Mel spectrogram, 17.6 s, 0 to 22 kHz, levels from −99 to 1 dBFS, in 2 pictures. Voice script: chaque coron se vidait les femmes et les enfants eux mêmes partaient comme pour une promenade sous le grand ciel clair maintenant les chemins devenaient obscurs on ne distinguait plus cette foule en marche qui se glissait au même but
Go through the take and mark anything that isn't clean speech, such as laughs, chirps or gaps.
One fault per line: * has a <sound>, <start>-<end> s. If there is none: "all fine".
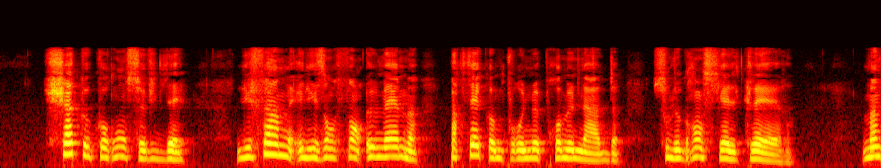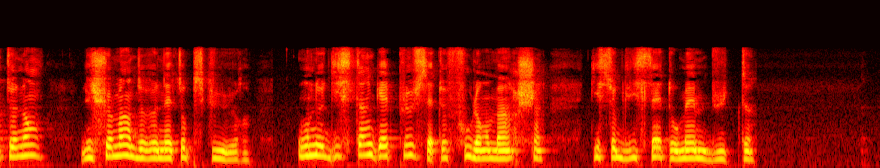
all fine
